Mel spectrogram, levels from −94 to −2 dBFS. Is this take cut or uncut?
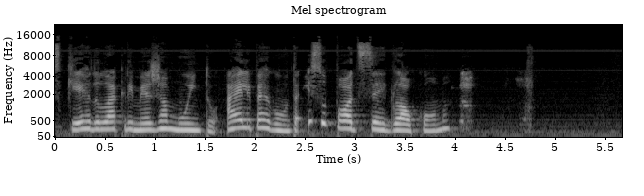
uncut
